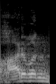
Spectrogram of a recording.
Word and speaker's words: हार्वनी: Iran के अंदर उसको हरवन कहते हैं आमतौर पर लोग इसको मिस प्रोनाउंस करते हैं यह हरवन है जगह और आपके मुर्शिद करीम ख्वाजा उस्मान हार्वनी लोग इसको हारूनी पढ़ते हैं हार ख्वाजा उस्मान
